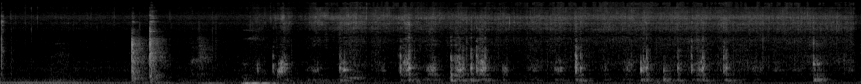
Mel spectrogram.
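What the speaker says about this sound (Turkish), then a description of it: "Salçanızın, salçanızın kokusu çıkana kadar bir iki döndürelim şöyle" Tomato paste and sugar are stirred in a hot pan, giving a continuous soft sizzle with scattered scraping and clicking spoon strokes, close and fairly quiet, with no talking.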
